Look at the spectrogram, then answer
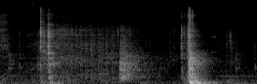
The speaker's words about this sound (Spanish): Cierras la puerta con cuidado detrás de ti.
